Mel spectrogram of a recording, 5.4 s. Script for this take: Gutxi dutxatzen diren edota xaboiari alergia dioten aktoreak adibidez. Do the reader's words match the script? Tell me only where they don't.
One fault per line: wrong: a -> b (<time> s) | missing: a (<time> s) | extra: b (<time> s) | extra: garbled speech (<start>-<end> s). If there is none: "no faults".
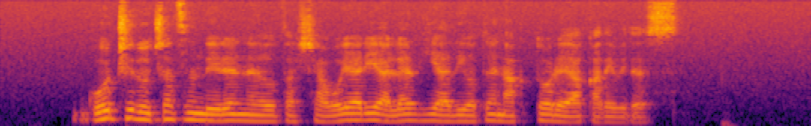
no faults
